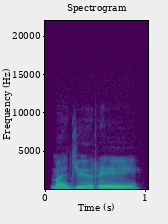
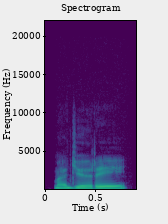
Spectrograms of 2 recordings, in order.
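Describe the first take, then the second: The two takes are said the same way.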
